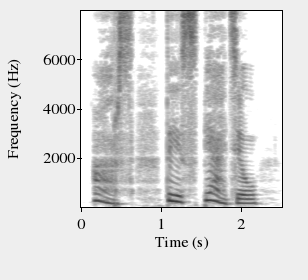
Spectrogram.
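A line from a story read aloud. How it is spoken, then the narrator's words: Breathless excited hiss. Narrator (Russian): зашипела я, задыхаясь от будоражащих кровь ощущений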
